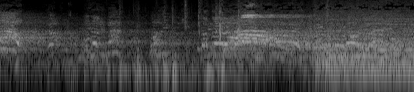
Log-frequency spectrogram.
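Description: Indoor volleyball rally in a large hall: sharp hits of the ball and short shoe squeaks on the court, with players shouting. From about three seconds in the shouting gets louder and a steadier background hum of voices builds.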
